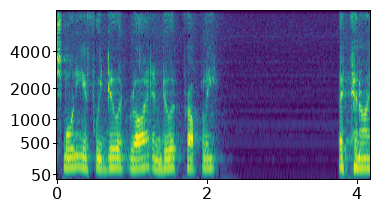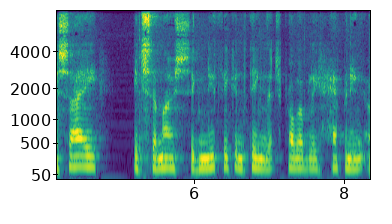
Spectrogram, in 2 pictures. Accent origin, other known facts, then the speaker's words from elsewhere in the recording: Australia; us as Australian people.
